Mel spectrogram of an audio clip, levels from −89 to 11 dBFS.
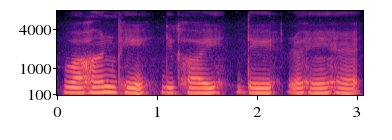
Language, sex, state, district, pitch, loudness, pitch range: Hindi, female, Bihar, Patna, 175 Hz, -15 LUFS, 165-180 Hz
